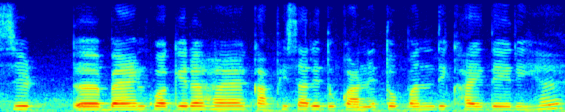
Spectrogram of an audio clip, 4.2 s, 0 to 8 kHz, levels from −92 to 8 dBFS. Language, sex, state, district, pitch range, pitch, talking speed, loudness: Hindi, female, Chhattisgarh, Raipur, 215-225 Hz, 220 Hz, 185 wpm, -17 LUFS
